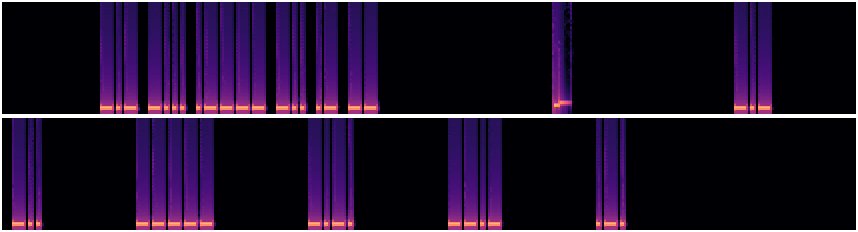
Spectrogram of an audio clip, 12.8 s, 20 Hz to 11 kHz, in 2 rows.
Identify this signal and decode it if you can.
Morse code, heard as a keyed tone, about 40 wpm, spaced as for 17 wpm, 700 Hz. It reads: KB1DAM KD0CQR
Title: USA Call Signs - 6 Characters - 8x Character Spacing - 40wpm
